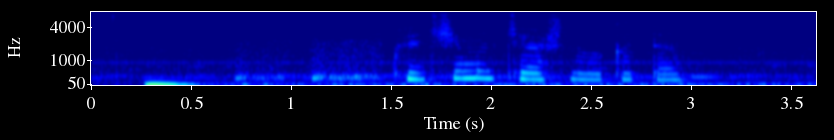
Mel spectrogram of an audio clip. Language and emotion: Russian, neutral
